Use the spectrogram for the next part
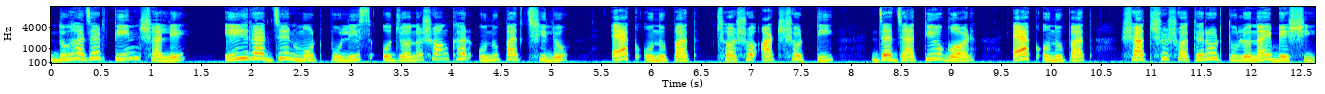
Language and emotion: Bengali, neutral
